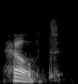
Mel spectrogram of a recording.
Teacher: Because the sound is help. No vibration, so it's the T.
